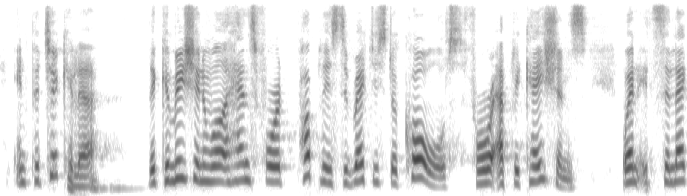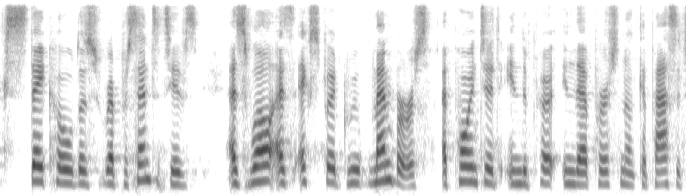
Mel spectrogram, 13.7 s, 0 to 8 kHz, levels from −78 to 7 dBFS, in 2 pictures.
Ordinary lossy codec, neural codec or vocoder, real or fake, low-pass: none; codec, 16 kHz, 4 kbps, X-Codec, HuBERT features, trained on LibriSpeech; fake; 7.2 kHz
